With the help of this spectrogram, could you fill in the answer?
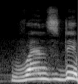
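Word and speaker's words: Wednesday: डी ए वाई इसको वेडनेसडे ना पढ़के हम वेनसडे बोलते हैं क्या बोलते हैं वेनसडे ठीक है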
